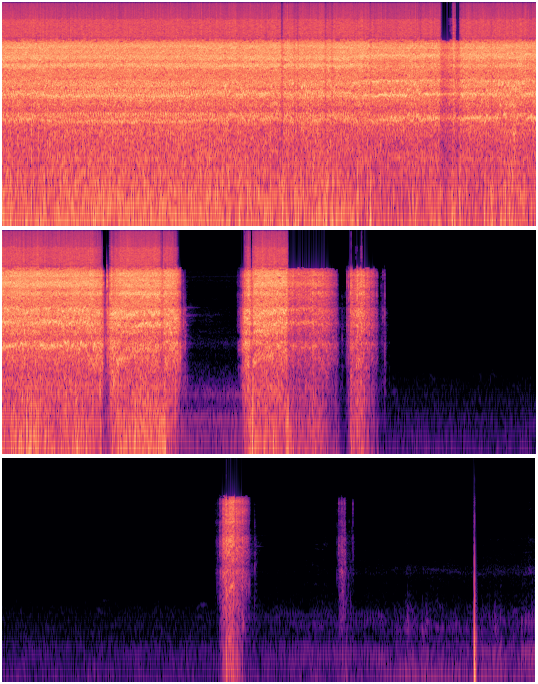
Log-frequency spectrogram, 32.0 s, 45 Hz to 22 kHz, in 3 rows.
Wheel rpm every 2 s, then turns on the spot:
220, 220, 230, 220, 210, 210, 150, 40, 120, 10, 0, 0, 10, 10, 0, 0.
none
